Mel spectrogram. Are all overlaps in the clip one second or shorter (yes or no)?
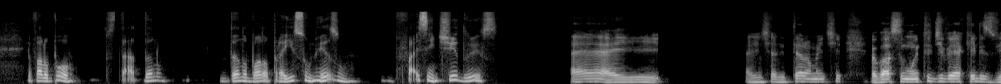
yes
